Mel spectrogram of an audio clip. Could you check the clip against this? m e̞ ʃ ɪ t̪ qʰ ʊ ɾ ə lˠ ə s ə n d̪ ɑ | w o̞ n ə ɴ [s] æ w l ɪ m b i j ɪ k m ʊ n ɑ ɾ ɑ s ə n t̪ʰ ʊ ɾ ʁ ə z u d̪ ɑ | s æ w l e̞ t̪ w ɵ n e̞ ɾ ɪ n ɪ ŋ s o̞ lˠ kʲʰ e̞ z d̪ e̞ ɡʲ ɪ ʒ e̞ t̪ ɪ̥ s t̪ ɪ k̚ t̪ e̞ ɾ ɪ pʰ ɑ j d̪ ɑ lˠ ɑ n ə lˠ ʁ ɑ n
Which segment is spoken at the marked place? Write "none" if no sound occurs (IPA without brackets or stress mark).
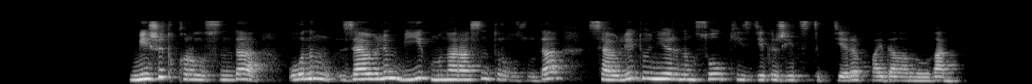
z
